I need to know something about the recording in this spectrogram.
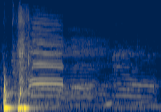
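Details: Two sharp knocks, then a newborn lamb's clear sustained bleat lasting under a second, followed by a softer, wavering, rising-and-falling bleat that fades away.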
